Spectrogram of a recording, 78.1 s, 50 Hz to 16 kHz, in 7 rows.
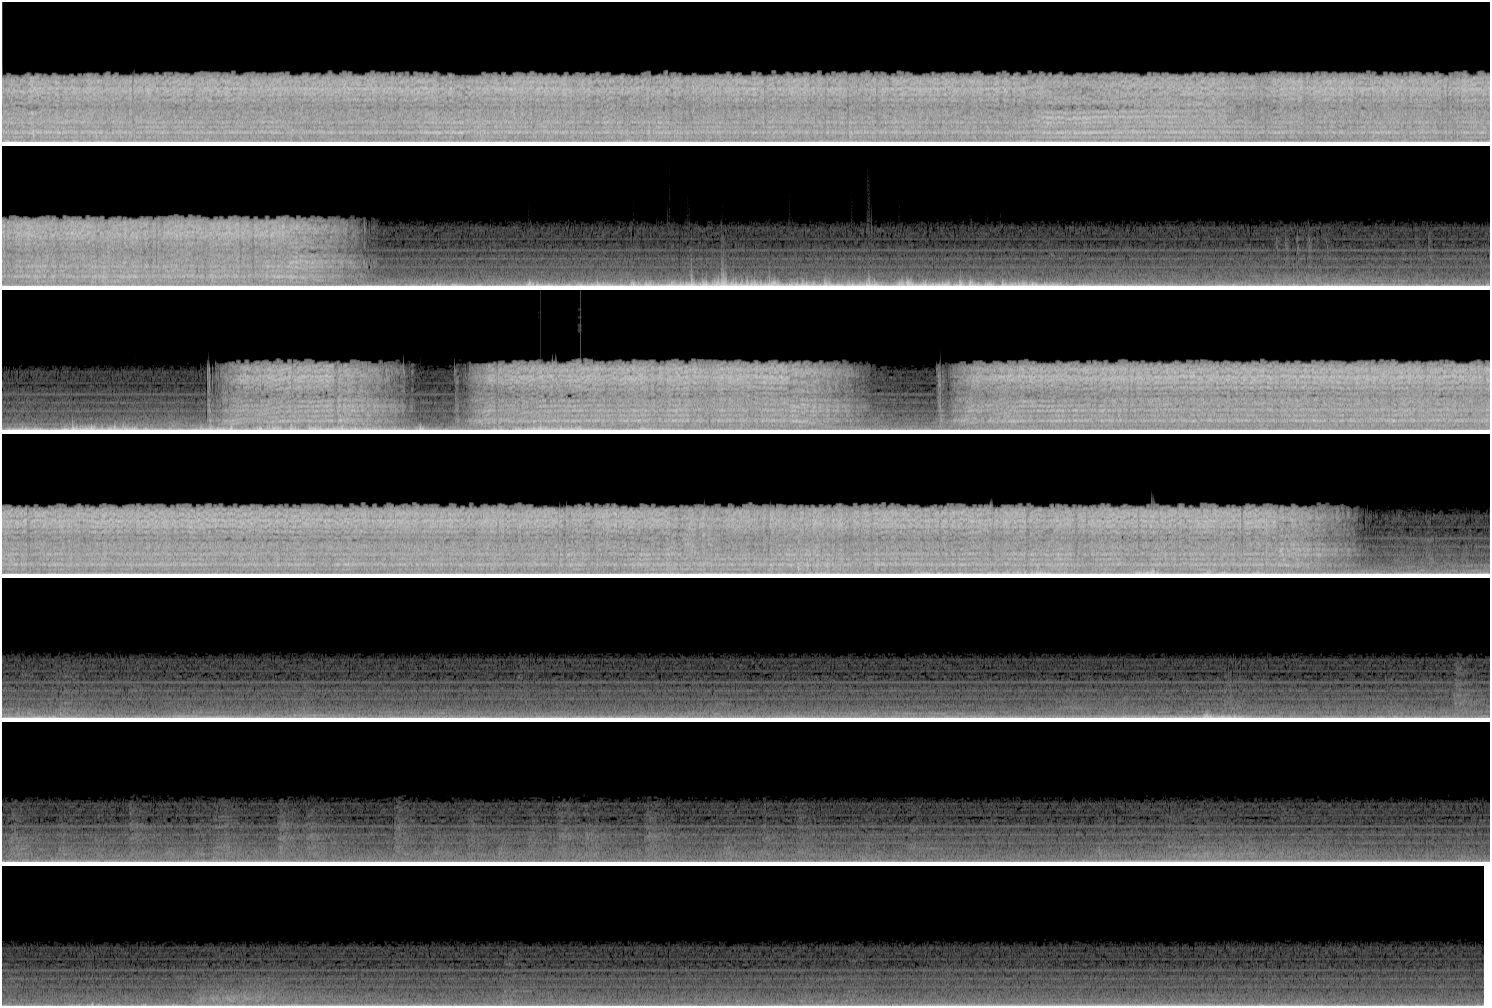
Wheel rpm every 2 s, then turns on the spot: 160, 160, 160, 160, 160, 160, 130, 0, 0, 0, 0, 0, 60, 140, 60, 150, 160, 160, 160, 160, 160, 110, 0, 0, 0, 0, 0, 0, 0, 0, 0, 0, 0, 0, 0, 0, 0, 0, 0.
none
